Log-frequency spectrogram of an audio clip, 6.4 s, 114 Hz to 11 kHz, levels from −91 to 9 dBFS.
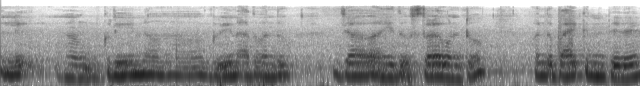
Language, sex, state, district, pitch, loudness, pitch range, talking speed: Kannada, female, Karnataka, Dakshina Kannada, 195 Hz, -16 LUFS, 185-205 Hz, 130 wpm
